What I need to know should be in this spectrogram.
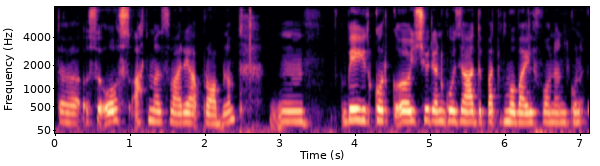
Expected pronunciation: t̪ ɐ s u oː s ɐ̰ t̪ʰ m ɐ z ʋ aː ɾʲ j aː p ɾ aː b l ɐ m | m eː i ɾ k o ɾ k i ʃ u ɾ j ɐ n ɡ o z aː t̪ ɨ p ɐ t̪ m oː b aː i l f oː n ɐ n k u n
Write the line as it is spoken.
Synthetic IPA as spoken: t̪ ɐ s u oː s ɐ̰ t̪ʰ m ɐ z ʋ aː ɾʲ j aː p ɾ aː b l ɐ m | b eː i ɾ k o ɾ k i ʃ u ɾ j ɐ n ɡ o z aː d̪ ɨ p ɐ t̪ m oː b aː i l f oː n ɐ n k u n

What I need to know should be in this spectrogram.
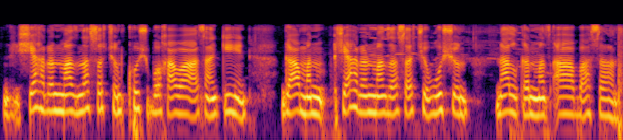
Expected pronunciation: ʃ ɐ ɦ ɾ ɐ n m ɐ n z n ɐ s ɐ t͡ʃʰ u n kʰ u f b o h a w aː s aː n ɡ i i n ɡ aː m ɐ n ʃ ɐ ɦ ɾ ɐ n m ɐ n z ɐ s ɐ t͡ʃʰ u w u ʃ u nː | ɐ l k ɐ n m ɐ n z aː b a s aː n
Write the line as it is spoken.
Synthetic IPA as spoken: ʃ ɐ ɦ ɾ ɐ n m ɐ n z n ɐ s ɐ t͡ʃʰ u n kʰ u ʃ b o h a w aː s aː n k i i n ɡ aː m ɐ n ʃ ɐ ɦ ɾ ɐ n m ɐ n z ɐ s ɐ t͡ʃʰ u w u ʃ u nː | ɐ l k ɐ n m ɐ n z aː b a s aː n

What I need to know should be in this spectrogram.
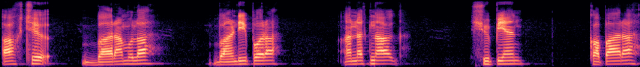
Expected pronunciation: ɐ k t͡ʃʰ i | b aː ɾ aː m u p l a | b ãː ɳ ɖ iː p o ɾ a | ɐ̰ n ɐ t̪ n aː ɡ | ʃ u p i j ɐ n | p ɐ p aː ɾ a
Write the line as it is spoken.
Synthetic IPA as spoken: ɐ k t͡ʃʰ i | b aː ɾ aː m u l a | b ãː ɳ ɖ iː p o ɾ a | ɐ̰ n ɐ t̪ n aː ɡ | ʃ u p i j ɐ n | k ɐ p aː ɾ a

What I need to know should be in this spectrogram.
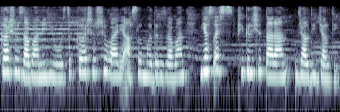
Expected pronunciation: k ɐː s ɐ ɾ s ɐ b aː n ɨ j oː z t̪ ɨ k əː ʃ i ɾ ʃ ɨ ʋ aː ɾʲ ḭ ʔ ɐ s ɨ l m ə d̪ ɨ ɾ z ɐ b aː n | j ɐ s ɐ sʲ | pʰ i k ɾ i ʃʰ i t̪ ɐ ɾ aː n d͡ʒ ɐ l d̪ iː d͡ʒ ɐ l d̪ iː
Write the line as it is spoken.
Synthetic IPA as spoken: k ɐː ʃ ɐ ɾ z ɐ b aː n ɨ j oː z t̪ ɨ k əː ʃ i ɾ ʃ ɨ ʋ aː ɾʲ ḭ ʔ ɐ s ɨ l m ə d̪ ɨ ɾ z ɐ b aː n | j ɐ s ɐ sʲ | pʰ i k ɾ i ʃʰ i t̪ ɐ ɾ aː n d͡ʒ ɐ l d̪ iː d͡ʒ ɐ l d̪ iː

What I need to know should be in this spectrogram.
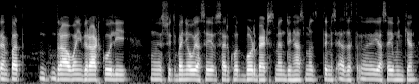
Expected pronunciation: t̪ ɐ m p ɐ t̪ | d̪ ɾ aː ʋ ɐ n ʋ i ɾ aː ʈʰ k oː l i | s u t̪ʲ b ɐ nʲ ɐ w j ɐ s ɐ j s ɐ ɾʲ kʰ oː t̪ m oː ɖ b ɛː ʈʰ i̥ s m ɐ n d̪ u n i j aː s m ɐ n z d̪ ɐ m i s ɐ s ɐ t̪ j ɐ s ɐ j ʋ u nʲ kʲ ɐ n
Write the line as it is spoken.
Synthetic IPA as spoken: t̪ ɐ m p ɐ t̪ | d̪ ɾ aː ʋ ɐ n ʋ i ɾ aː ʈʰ k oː l i | s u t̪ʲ b ɐ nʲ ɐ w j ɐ s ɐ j s ɐ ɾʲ kʰ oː t̪ b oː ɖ b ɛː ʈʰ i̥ s m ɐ n d̪ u n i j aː s m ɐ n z t̪ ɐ m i s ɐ z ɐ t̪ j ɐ s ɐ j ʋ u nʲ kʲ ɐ n

